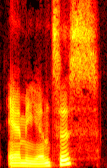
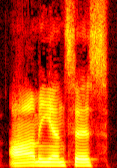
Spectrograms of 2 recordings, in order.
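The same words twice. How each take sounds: First: The first syllable has a short 'a' sound. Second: The first syllable sounds like 'Amy'. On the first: This is the speaker's own habitual way. "The way that I've always said it is amiensis. ... with my Midwestern twang ... added that a a sound to it" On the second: This is how other people often say it. "So I hear a lot of amiensis. ... Ami, like more like Amy"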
